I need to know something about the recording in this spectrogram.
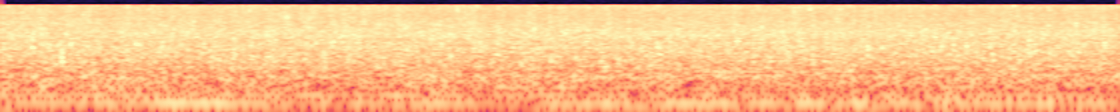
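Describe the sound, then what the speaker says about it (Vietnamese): Water babbles and trickles like a small stream through a garden on a university campus at night, a steady, even hiss of flowing water with no voices. "cho cả nhà nghe tiếng nước chảy róc rách như tiếng nước suối chảy"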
